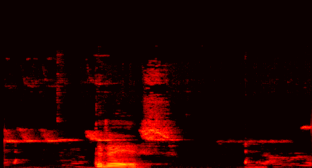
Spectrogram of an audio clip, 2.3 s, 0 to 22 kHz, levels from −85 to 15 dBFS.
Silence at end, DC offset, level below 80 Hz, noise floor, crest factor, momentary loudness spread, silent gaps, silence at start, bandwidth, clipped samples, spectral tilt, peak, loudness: 0 s; under 0.1%; -70 dBFS; -50 dBFS; 20 dB; 23 LU; none; 0.05 s; 15.5 kHz; under 0.1%; -4 dB/octave; -12 dBFS; -28 LUFS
